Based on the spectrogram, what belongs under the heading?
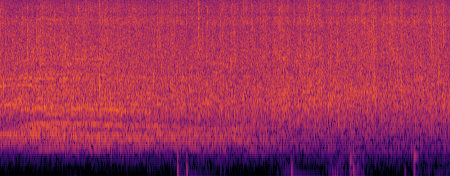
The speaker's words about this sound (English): Clap your hands for the pair of them.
